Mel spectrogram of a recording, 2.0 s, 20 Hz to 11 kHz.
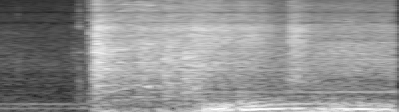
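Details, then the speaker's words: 1991 Acura Legend with electrical problems (drained battery, dead radio, intermittent fans, owner suspected a blown fuse): brief crank, fires at once and settles to a smooth low idle, dash check normal; normal start. "starts right up everything's fine goes through the check everything's fine like that"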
